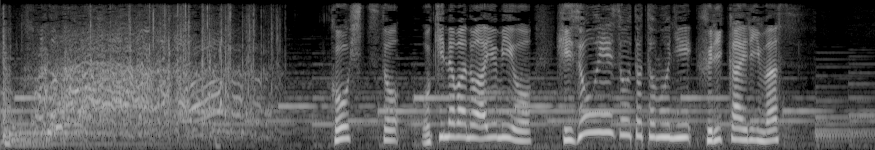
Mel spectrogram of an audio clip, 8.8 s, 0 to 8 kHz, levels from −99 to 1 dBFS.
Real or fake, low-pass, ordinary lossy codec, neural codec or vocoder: real; 7.2 kHz; none; none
